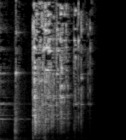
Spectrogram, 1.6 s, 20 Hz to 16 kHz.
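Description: A sharp glass crash bursts out upstairs in a house around 9:30 p.m., followed by a brief cascade of tinkling, shattering fragments like marbles rolling across the floor, stopping abruptly after about a second; loud, with no voices.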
